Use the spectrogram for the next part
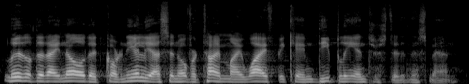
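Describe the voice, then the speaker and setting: A man playing a proud, defensive Roman prefect and soldier in a dramatic monologue, halting and repeating words as he tells his story theatrically. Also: mid-range voice, lightly acted. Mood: grave, wary. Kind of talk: first-person church dramatic monologue. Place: church, live dramatization. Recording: reverberant hall.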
